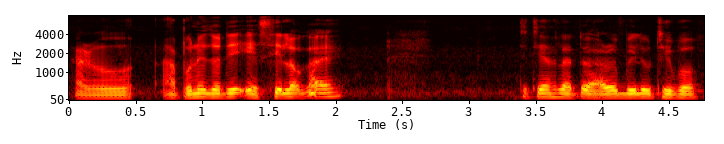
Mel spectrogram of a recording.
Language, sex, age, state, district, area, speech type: Assamese, male, 18-30, Assam, Nagaon, rural, spontaneous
